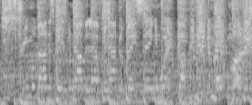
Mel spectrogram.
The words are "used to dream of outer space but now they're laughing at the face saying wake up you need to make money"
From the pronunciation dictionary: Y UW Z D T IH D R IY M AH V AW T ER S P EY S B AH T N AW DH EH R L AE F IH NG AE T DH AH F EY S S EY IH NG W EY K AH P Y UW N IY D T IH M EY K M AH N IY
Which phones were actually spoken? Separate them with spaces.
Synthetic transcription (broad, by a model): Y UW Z T IH D R IY M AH B AW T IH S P EY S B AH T N AW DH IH L AE F IH NG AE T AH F EY S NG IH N W EY K AH P Y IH N IY D T IH M EY K M AH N IY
